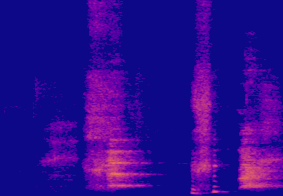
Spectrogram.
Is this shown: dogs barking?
yes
